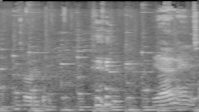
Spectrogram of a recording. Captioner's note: chuckles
